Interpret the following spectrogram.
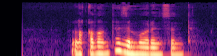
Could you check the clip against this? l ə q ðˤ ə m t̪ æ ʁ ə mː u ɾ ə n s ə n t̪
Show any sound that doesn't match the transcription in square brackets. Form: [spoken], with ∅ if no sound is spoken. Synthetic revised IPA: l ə q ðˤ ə [n] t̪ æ [z] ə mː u ɾ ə n s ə n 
